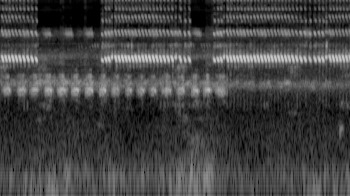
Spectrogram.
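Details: Frogs at night, in what is described as chewing, with rapid pulsed notes under a steady high, ringing trill; frog.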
